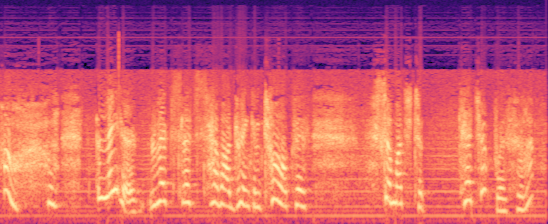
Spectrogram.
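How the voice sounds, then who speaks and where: An actress playing an excitable, nervous wife in a 1970s radio drama, with theatrical, hesitant delivery. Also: female voice, sits high, measured pace. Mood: anxious. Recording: muffled 1970s AM radio broadcast, music behind.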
